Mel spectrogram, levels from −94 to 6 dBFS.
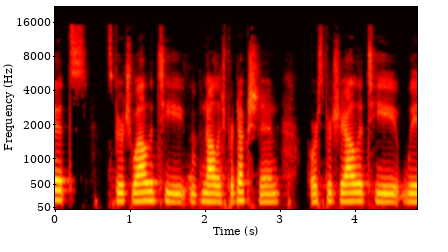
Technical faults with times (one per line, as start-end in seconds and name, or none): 1.83-1.93 burst of packet loss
